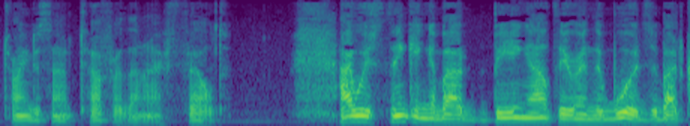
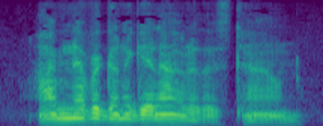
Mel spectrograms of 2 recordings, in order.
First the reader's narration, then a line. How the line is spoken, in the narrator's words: Chris said, and sighed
